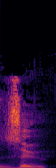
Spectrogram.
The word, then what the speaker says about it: Xu: Jason Zhu, spelt Jason XU. Jason Zhu, that's how you pronounce that, isn't it?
